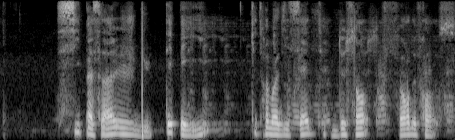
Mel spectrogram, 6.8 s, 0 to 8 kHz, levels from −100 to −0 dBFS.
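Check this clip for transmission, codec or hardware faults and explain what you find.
One fault is present. From 2.57 s to the end there is feedback echo between two devices. A second device on the call replays the audio into this microphone, and the echo canceller cannot remove sound it did not play itself. Faint copies about 19 dB down follow roughly every 300 ms and appear as ghost streaks trailing each burst on a spectrogram. The band stopping at 8 kHz comes from the call's microphone processing.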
